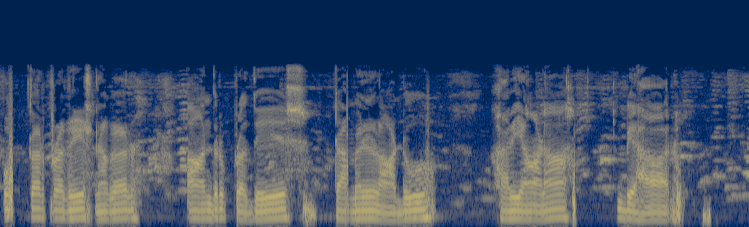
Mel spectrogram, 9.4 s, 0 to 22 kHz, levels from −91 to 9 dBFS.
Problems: constant background noise, continuous background conversations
